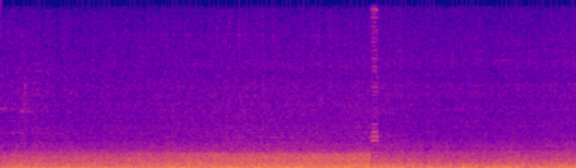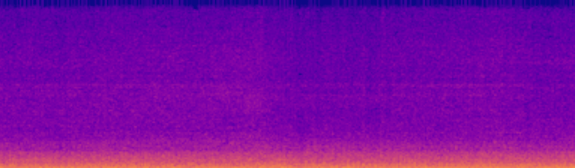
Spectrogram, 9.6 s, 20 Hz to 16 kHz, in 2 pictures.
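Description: Steady rush of wind and road noise from a KTM 390 Adventure motorcycle at riding speed, heaviest in the low end. It lightens a little about three seconds in.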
